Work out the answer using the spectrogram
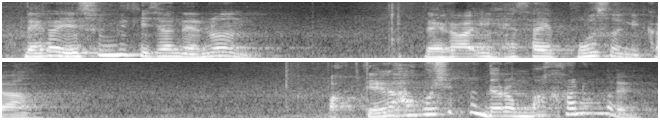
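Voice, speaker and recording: A woman's voice: lowish voice, very animated, moderate pace, a little mellow. A woman pastor preaching a sermon, asking the congregation frequent rhetorical questions. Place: church sanctuary. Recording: roomy church acoustics, faint background noise.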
